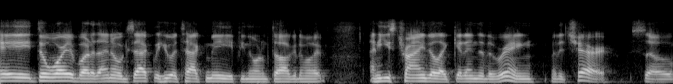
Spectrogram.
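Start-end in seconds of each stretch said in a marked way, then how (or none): none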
